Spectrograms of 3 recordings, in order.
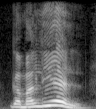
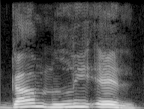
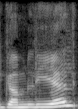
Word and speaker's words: Gamliel: cual rambang gamliel usted probablemente pensaba que se pronunciaba gamaliel pero la pronunciación correcta en hebreos gamliel y gamliel como todos saben fue el maestro fariseo de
